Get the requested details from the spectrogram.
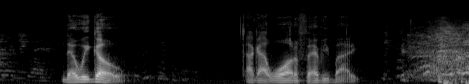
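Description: A man speaks into a microphone, pausing between phrases.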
